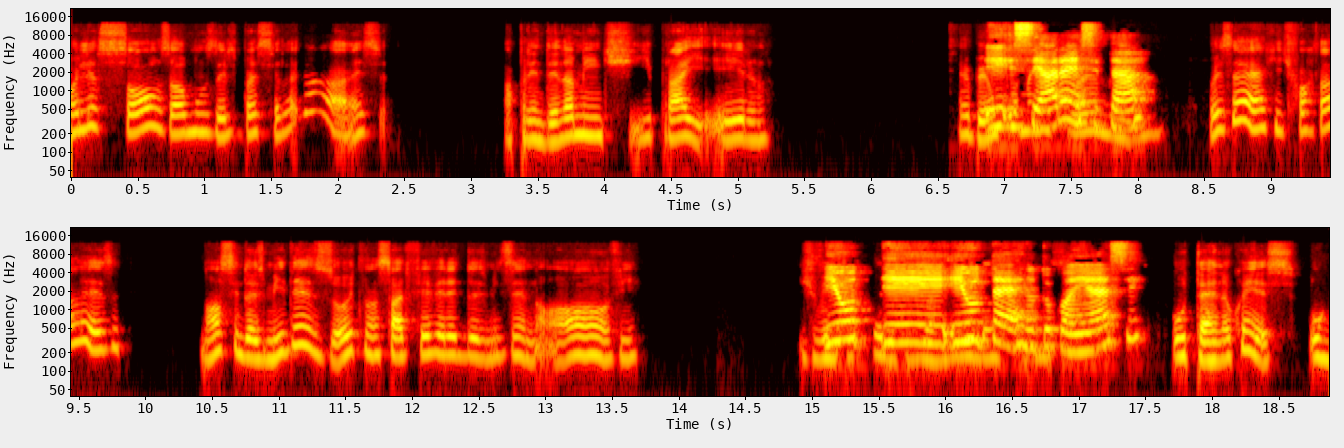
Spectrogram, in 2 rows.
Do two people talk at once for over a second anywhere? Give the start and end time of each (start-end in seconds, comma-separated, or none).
6.8-8.1, 15.1-17.0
